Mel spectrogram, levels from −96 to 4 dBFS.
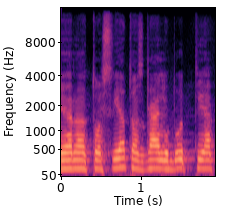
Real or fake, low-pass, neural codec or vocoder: fake; 14.4 kHz; codec, 44.1 kHz, 2.6 kbps, SNAC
